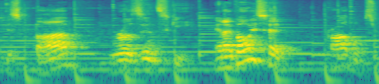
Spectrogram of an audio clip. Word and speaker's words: Rosinsky: my name is bob rozinski and i've always had problems pronouncing my name when i was a little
